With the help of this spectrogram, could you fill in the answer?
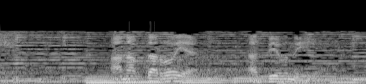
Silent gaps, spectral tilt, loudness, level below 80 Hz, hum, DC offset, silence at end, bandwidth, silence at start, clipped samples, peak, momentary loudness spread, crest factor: none; -9 dB/octave; -16 LUFS; -26 dBFS; none; under 0.1%; 0 s; 5 kHz; 0 s; under 0.1%; 0 dBFS; 8 LU; 16 dB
